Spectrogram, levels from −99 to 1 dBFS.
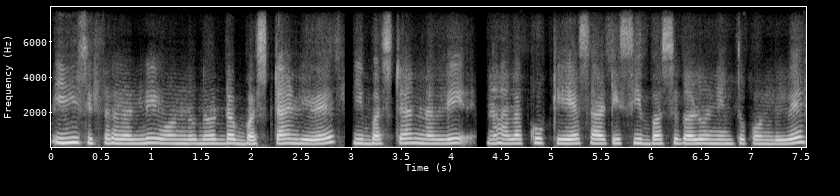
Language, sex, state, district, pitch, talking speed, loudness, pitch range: Kannada, female, Karnataka, Shimoga, 235 Hz, 125 wpm, -21 LUFS, 230-250 Hz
